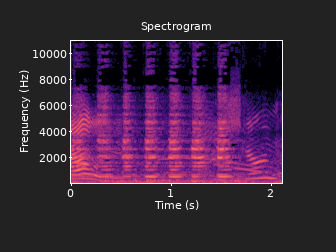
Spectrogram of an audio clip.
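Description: A horn tooting in a quick run of short blasts, about five a second, for a second and a half, with swooping rising-and-falling tones around it.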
